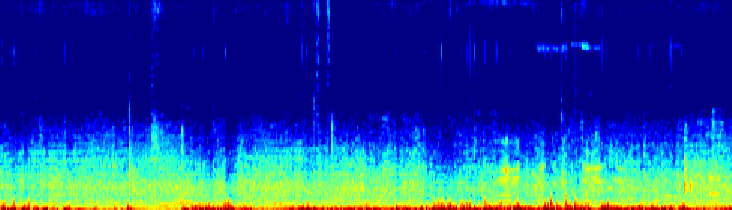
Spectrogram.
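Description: Wind buffeting the microphone, an uneven low rumble that eases briefly about a second in, over background traffic and faint voices.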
